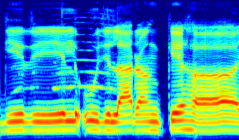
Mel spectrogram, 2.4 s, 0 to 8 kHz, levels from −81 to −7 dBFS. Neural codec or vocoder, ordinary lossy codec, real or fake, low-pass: none; none; real; none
